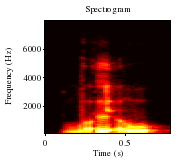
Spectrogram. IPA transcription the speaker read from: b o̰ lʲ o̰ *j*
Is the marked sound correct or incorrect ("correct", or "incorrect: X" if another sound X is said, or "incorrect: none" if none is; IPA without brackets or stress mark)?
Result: incorrect: w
